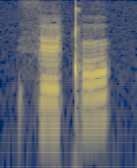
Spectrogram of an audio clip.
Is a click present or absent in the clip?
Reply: present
